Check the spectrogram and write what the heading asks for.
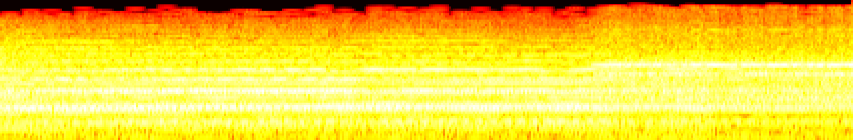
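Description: telephone ringing

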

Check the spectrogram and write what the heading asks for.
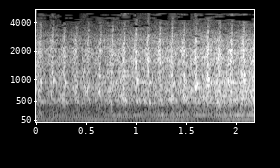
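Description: helicopter approaching

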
